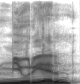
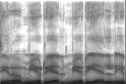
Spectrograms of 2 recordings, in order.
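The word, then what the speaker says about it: Murielle: But I think the pronunciation is Muriel. Okay. I think it's, Muriel, like Chandler Bing's middle name.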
